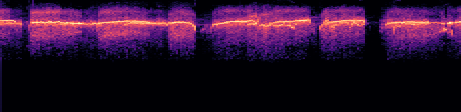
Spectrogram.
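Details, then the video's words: Swiftlet call played to attract young and adult swiftlets to stay and roost: sustained hissing buzzes carrying a steady high whistle, broken by short dips about every second. "SUARA WALET INAP PANGGIL"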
